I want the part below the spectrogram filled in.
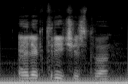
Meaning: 1. electricity (form of energy) 2. (electric) light, lighting
- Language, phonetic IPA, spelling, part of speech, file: Russian, [ɪlʲɪkˈtrʲit͡ɕɪstvə], электричество, noun, Ru-электричество.ogg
